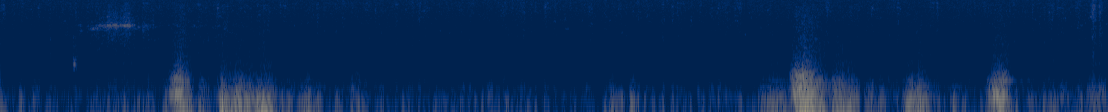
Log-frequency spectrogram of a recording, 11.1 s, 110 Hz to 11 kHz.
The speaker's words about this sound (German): Hearing what sounds like maybe a gunship or artillery in the background. 5:07 a.m. local time.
